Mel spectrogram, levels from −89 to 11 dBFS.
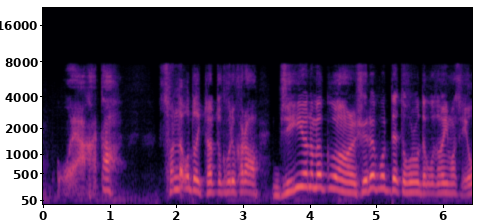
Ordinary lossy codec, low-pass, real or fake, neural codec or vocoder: none; none; fake; codec, 16 kHz, 1 kbps, X-Codec, HuBERT features, trained on LibriSpeech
